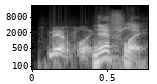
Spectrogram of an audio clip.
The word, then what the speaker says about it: Knifley: Bill in Knifley, Kentucky, is that how it's said, Bill? Nifley.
